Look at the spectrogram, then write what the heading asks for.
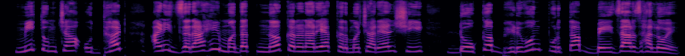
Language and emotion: Marathi, angry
